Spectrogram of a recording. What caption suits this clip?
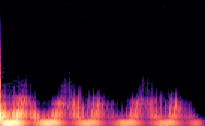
Neuro Bass by Sec.Lab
